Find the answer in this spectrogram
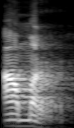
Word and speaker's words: Amr: Jadi kalau dalam penulisan, kalau namanya Umar, itu Ain, Mim, Ro. Bacanya Umar. Tapi kalau Amr, itu nanti di akhir setelah huruf ro ada wawunya. Ain, mim, ro tambahannya wawu. Kalau Umar nggak ada wawunya, maka bacanya Umar. Kalau ada wawunya berarti bukan bacanya Umar, tapi Amr, begitu.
